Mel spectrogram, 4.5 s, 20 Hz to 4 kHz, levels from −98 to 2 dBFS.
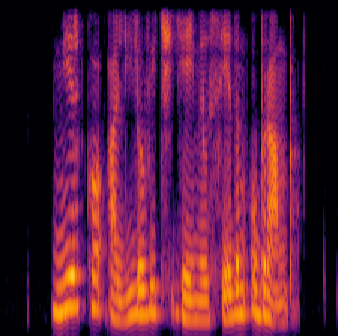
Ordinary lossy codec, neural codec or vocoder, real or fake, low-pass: none; none; real; 3.6 kHz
